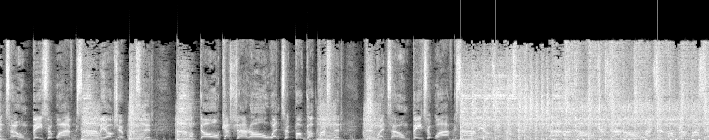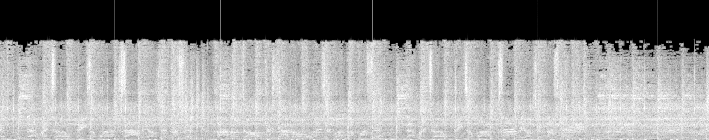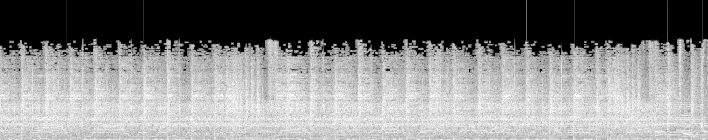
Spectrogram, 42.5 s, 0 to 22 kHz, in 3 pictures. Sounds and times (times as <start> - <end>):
Music: 0.0 - 0.3, 1.4 - 4.0, 6.2 - 7.8, 9.0 - 42.5.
